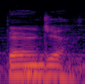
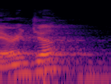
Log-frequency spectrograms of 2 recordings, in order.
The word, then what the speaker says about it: Behringer: I had to figure out how to use this Behringer. Is that how you say it? – Behringer. Yep. – Behringer.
